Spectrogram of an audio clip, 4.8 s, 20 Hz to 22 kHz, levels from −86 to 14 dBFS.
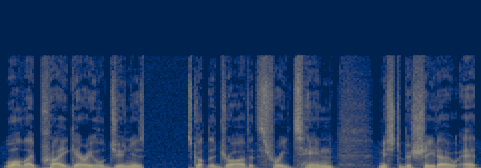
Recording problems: audio cutting out; at 1.5 s

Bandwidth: 14.5 kHz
